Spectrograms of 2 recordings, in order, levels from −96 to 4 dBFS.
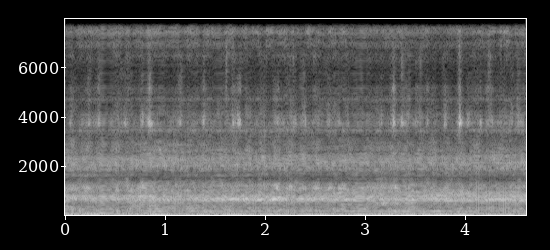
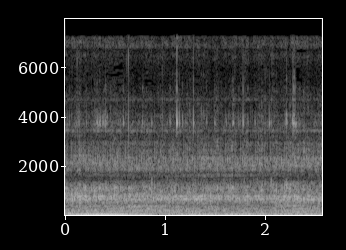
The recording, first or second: second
